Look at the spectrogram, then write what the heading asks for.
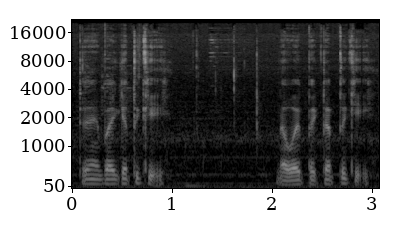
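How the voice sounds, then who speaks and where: A man's voice: fairly low pitch, steady tone, quick pace, gravelly, warm tone, slight background noise. A man giving casual, offhand gameplay commentary as a livestreamer, muttering short reactions as he plays. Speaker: game livestreamer.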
